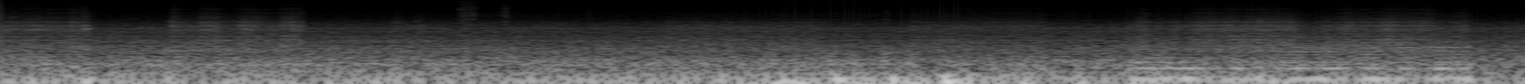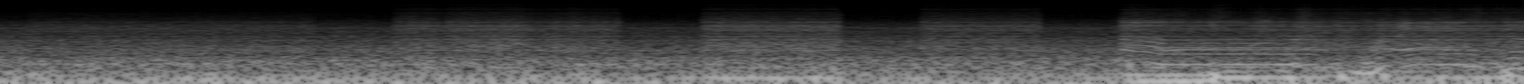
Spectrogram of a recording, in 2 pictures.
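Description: Car driving at road speed, heard from inside the cabin: a steady low rumble of engine and tyres on pavement.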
